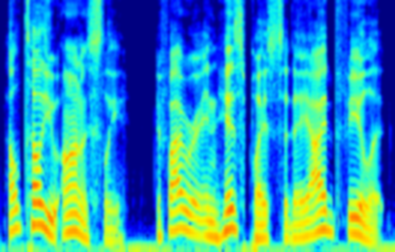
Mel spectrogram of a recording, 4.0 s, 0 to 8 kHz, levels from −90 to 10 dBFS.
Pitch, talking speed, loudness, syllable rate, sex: 140 Hz, 230 wpm, -18 LUFS, 5.5 syllables/s, male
